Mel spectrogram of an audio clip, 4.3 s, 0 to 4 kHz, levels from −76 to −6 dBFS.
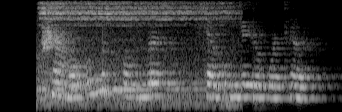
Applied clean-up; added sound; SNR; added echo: none; Vehicle horn, car horn, honking; 3 dB; reverberation time 0.9 s.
